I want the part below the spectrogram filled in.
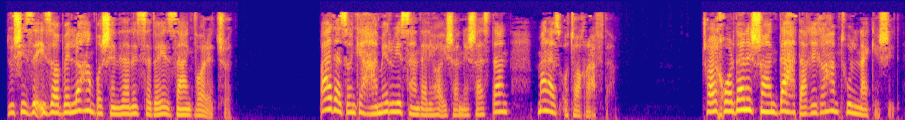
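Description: A woman reading a novel aloud in calm, even scripted narration, in a dull, lo-fi recording. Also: medium pitch, slightly rough, no room sound. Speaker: audiobook narrator. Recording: dull lo-fi, dry.

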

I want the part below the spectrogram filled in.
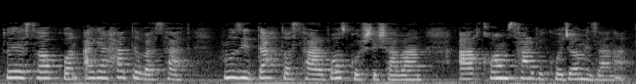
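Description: A woman's voice: high voice, distant mic, slight background noise, lightly acted. Woman voicing a wry townsman, questioning, roomy sound. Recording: roomy, dull lo-fi recording.

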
